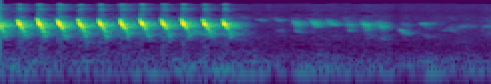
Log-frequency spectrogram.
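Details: Canary song used to get canaries singing: a loud, evenly spaced run of about ten rapid pulsed notes, followed by softer, looser twittering.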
